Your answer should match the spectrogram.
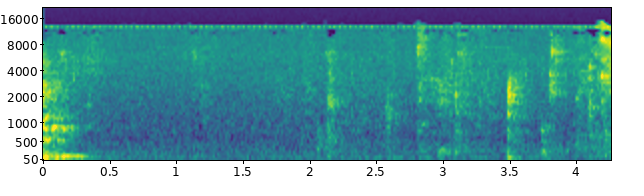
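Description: A sharp knock right at the start, then faint clicks and taps near the end, from a small shot glass and bottle being handled in a quiet kitchen.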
